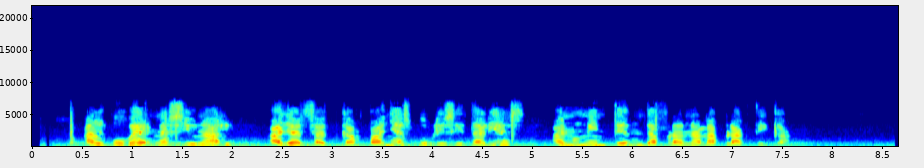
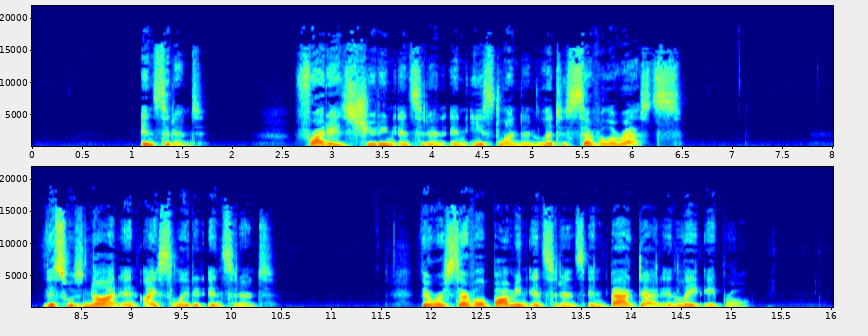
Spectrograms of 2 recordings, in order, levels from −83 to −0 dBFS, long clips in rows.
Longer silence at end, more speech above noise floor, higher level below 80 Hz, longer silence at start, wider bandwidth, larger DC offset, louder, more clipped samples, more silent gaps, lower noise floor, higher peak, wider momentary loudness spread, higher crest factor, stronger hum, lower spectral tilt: second, 0.05 s vs 0.85 s; second, 26 dB vs 43 dB; about the same, -74 dBFS vs -76 dBFS; second, 0.1 s vs 1.1 s; second, 7.6 kHz vs 19 kHz; neither; second, -28 LUFS vs -25 LUFS; neither; neither; second, -55 dBFS vs -68 dBFS; second, -10 dBFS vs -4 dBFS; about the same, 14 LU vs 14 LU; about the same, 20 dB vs 22 dB; neither; second, -2.5 dB/octave vs -4 dB/octave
